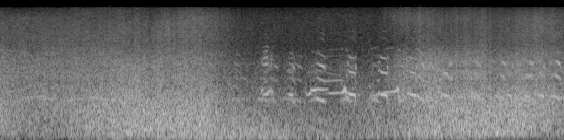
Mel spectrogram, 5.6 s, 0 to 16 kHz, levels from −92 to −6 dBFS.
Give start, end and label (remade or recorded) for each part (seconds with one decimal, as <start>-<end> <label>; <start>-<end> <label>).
0.0-0.4 recorded; 0.4-1.2 remade; 1.2-4.4 recorded; 4.4-5.6 remade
